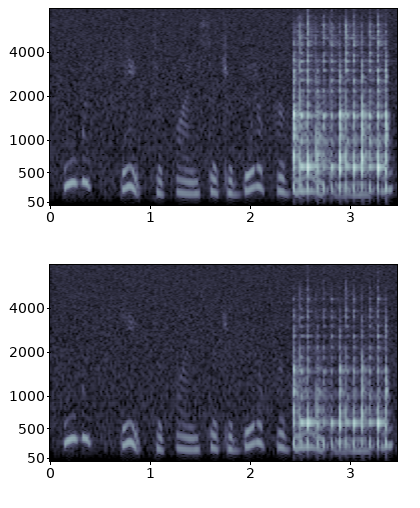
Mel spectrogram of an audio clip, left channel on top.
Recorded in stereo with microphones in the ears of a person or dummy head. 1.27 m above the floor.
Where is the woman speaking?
30° left (ahead or behind).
